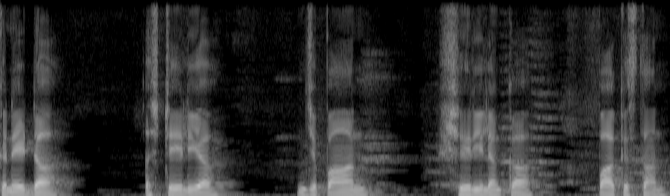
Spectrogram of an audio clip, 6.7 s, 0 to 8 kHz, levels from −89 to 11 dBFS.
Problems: constant background noise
